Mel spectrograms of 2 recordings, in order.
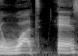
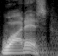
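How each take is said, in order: First: What is with a crisp t; the word-by-word mistake; wrong what is. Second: Linked correct what is; right what is. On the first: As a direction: separate t in what is. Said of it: "no vamos a decir what is". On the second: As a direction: flap the t of what into is. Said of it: "sino what is". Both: Shown as a demonstration.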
